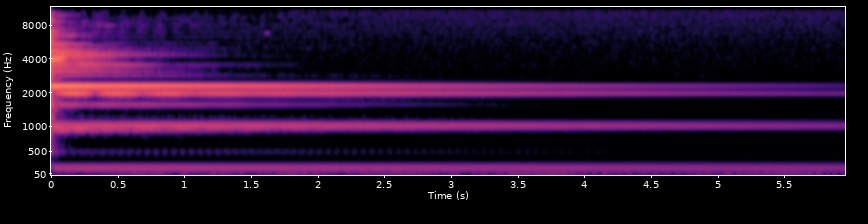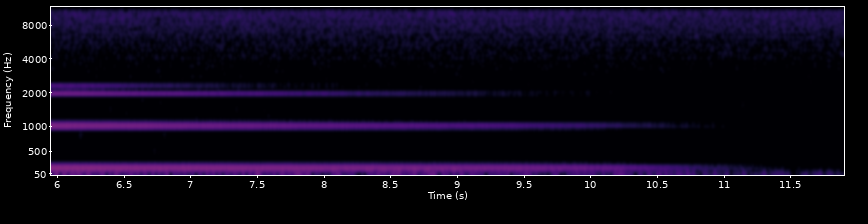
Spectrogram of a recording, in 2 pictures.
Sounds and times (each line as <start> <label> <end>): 0.0 gamelan 1.0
